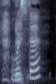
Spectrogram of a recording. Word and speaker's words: Worcester: There's two ways. Worcester, which is like the Worcester way if you're from Massachusetts, or Worcester. – Okay, Worcester. – So you don't say the A, or you don't say the ER.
